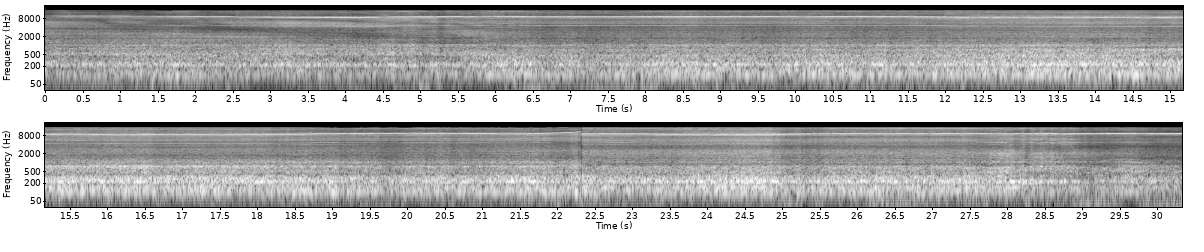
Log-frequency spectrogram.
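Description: Small gas-turbine engine of a radio-controlled Viper model jet running steadily while the model taxis, a high whine over a rushing exhaust noise. It grows louder over the first few seconds as the jet comes closer, and its pitch steps up slightly about two-thirds of the way through.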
